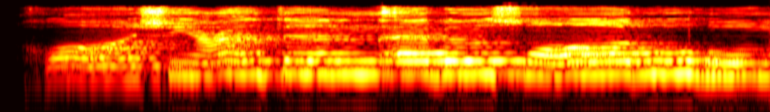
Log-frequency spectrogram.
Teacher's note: ابصارهم میں با ساکن پہ قلقلہ ہے، صاد پر ہے، الف مدہ ہے تو حرکات لمبا ہے، را پر ہے، ہم میں میم ساکن پہ اظہار شفوی ہے · تنوین کے بعد حمزہ آنے کی وجہ سے خاشعتن میں اظہار ہے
